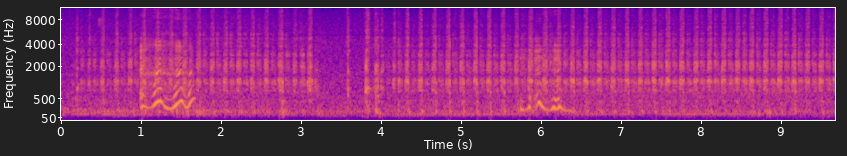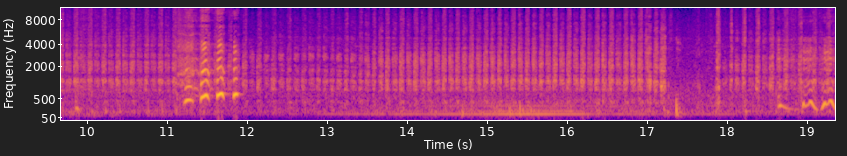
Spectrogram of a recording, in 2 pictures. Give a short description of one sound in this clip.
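A dog gives short high whines.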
